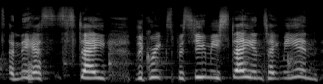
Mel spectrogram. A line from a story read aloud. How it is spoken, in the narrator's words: Polyxena cried out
